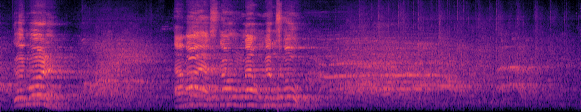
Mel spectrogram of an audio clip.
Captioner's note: applause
